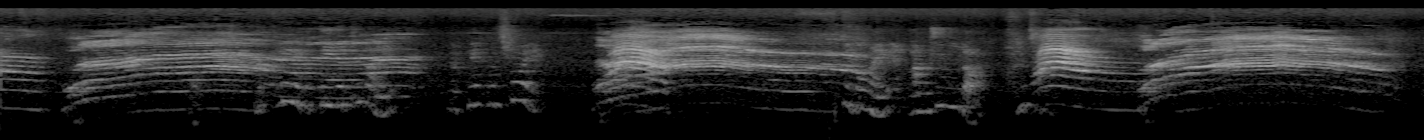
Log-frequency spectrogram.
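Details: Cat at home crying without pause while cat-meow footage is played for it; four long, arched, wailing meows spaced about every three to four seconds, with quiet pauses between.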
